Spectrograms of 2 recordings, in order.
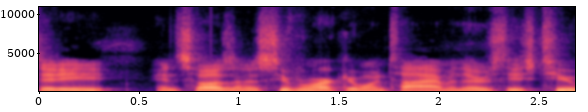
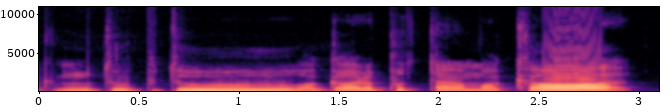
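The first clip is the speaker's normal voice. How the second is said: loud, hammy Jersey Italian workers; Jersey Italian tough guys; 4 semitones higher, 4 dB louder than usual. Acted. Two grocery workers bonding, loud hammy Jersey Italian accent. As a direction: ham it up as gabagool-loving tough guys. Acting out supermarket Jersey skit.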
